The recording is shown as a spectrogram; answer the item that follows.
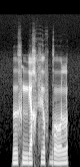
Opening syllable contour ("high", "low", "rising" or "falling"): low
